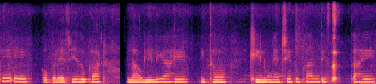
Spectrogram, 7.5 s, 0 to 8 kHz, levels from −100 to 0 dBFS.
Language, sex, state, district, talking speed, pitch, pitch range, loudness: Marathi, female, Maharashtra, Gondia, 90 wpm, 240 Hz, 220-255 Hz, -18 LUFS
